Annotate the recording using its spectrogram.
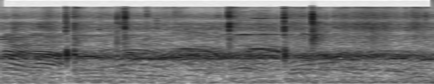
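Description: Busy fish-market din: overlapping voices and calls over a steady background, with a few sharp knocks.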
